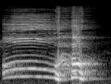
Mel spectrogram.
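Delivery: high, loud burst of surprise; shocked yell. Real, not acted. Watching a fail video, loud shocked yelp. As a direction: yelp at the hit.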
